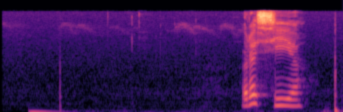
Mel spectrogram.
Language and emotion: Russian, neutral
